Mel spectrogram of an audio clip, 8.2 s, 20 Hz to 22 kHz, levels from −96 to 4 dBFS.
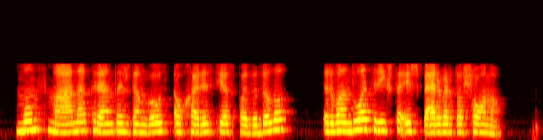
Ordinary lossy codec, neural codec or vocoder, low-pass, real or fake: AAC, 16 kbps; none; 7.2 kHz; real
